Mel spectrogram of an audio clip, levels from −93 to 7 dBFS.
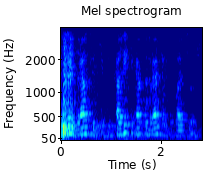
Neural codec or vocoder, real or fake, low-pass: none; real; 3.6 kHz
